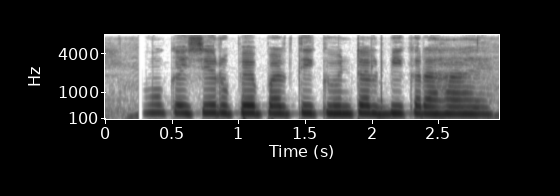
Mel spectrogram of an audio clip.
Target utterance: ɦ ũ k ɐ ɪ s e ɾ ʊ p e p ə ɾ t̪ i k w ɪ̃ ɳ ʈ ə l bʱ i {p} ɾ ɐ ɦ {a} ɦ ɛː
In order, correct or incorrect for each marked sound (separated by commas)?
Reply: incorrect, correct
